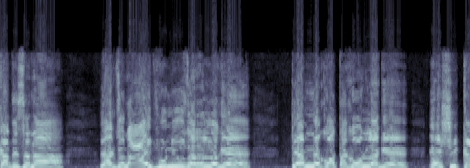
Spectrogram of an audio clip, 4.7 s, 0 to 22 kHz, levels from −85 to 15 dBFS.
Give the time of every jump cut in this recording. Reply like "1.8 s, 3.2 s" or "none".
none

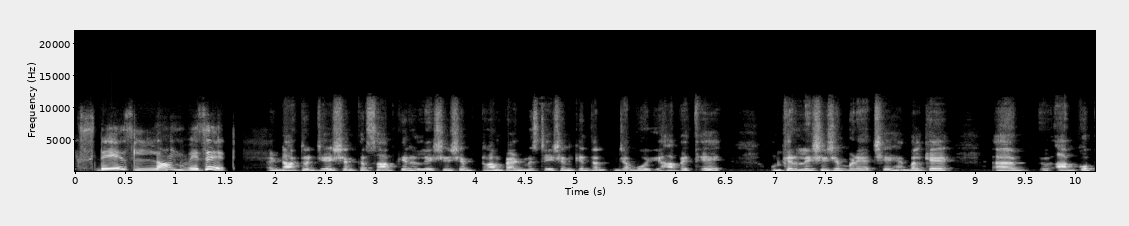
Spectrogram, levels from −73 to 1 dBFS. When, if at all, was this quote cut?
1.9 s

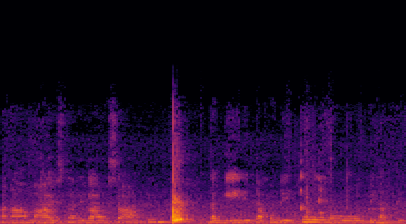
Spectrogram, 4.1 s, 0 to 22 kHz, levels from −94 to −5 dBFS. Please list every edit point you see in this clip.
none

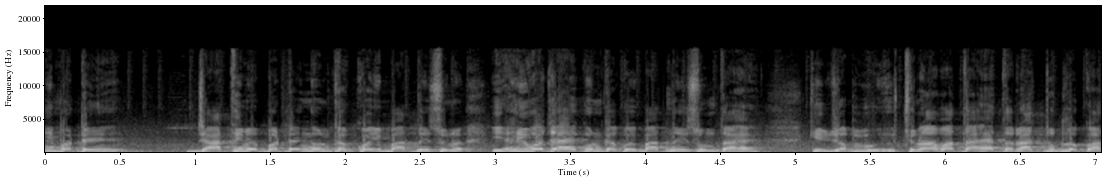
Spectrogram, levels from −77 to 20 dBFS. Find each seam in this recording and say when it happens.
none

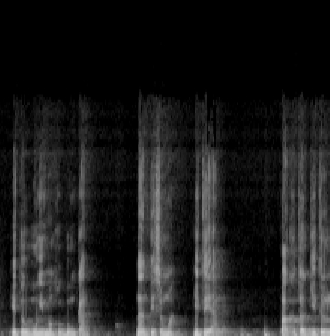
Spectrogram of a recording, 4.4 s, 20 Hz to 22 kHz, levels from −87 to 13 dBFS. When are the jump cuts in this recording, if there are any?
none

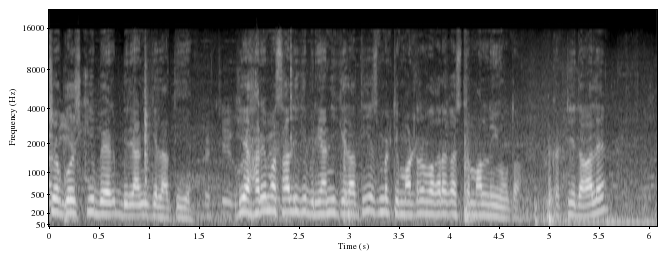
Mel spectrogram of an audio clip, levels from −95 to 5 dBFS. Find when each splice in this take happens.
5.1 s

